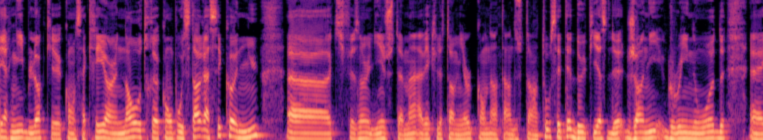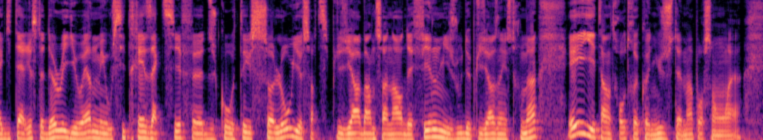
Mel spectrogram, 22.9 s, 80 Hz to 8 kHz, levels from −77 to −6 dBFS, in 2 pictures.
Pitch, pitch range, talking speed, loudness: 120 Hz, 110-130 Hz, 170 wpm, -17 LUFS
